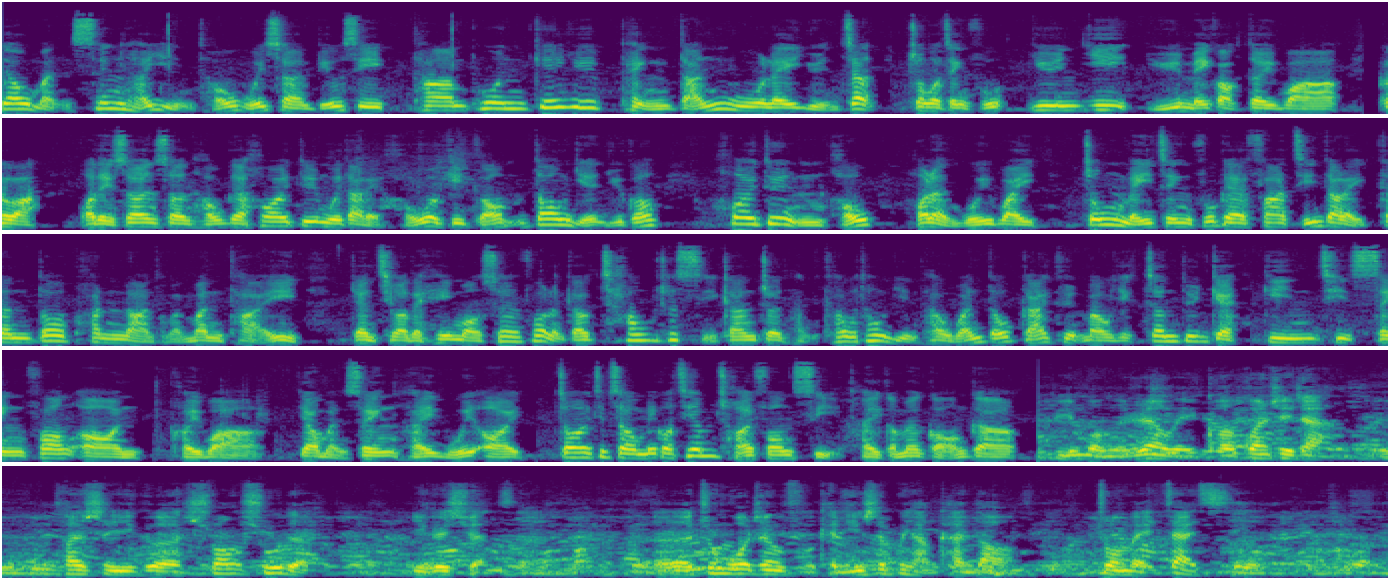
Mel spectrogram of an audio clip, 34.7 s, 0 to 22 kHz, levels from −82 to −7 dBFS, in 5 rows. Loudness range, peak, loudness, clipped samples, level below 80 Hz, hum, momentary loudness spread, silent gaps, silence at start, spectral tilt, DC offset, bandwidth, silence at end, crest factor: 3 LU; -2 dBFS; -16 LUFS; under 0.1%; -58 dBFS; none; 6 LU; none; 0 s; -5 dB/octave; under 0.1%; 14.5 kHz; 0 s; 14 dB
